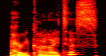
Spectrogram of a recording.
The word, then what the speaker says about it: pericarditis: It says that up to 1 in 10,000 people with the Pfizer vaccine are at risk of myocarditis or pericarditis. Have I pronounced that correctly?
